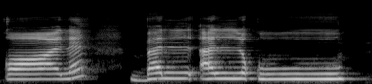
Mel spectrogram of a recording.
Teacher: قال بل ألقوا، یہاں پر ہم نے دیکھا قال، قاف کے اوپر زبر ہے، ساتھ الف ہے، حرف مدہ ہے، تو ہم نے قاف کو 2 حرکات کی مقدار لمبا کیا مدہ حروف کی وجہ سے. پھر قاف حروف مستعلیہ میں سے ہے، اس لیے ہم نے اس کو پر پڑھنا ہے، موٹا پڑھنا ہے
